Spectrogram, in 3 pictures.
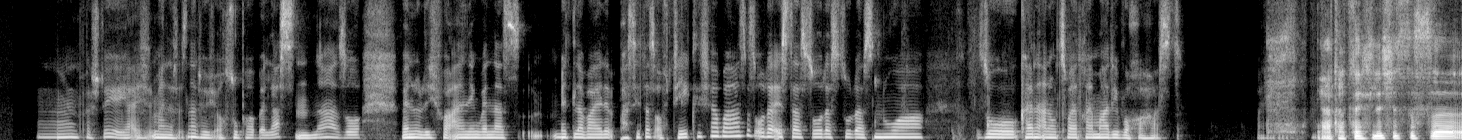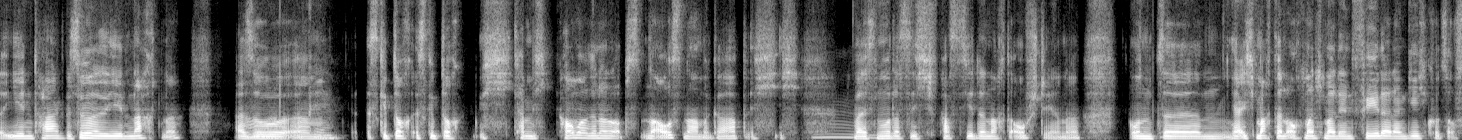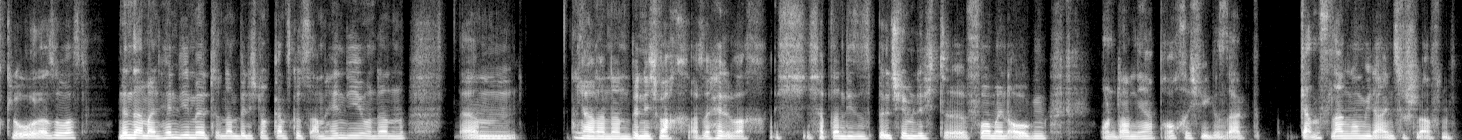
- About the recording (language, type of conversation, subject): German, advice, Wie kann ich häufiges nächtliches Aufwachen und nicht erholsamen Schlaf verbessern?
- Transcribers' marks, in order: other background noise; static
